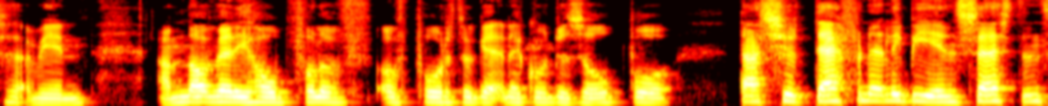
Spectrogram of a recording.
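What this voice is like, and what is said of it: Scouse accent. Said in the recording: “those who are listening to this will probably hear the Scouse accent”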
